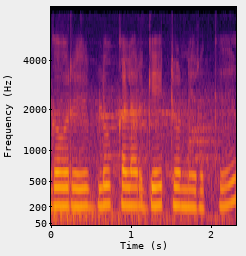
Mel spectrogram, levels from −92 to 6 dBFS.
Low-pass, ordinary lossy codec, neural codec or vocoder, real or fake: 7.2 kHz; Opus, 64 kbps; none; real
